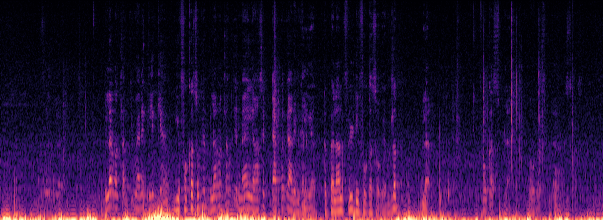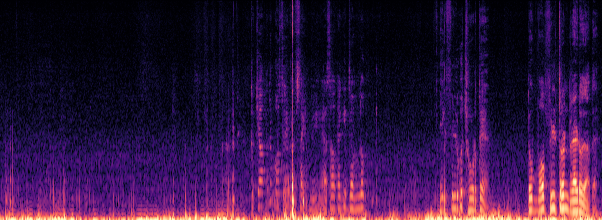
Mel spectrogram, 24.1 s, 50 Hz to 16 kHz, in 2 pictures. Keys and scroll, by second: 1.6 alt+Tab.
